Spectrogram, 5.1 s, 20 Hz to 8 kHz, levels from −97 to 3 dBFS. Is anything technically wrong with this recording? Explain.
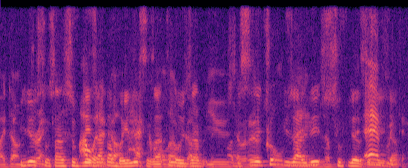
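No, nothing in this speech clip stands out as a technical fault. It has passed through a WebRTC call path, and the audio stops at 8 kHz, which fits a wideband call codec such as G.722.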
